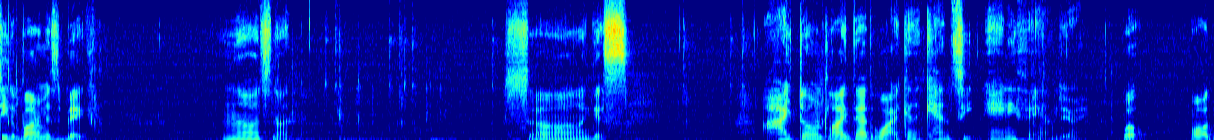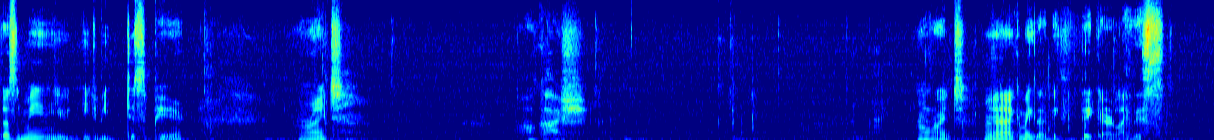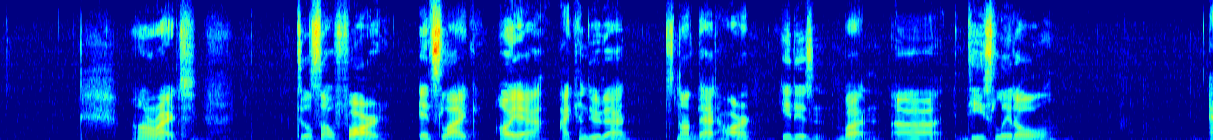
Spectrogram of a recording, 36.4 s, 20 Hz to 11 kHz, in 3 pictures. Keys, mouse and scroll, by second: 0.3-1.6 drag, 3.4 right click, 3.6 ctrl+r, 3.6 click, 4.3 s, 5.2 Tab, 8.1 click, 9.1 middle click, 9.3-11.2 drag, 12.7-14.5 drag, 14.8 s, 15.4-17.9 drag, 18.4 s, 19.4-21.2 drag, 19.5 z, 19.9-22.8 middle drag, 21.8 KP_1, 22.5 s, 24.3-26.1 drag, 26.2 z, 28.1-29.4 middle drag.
